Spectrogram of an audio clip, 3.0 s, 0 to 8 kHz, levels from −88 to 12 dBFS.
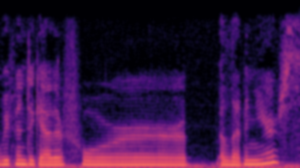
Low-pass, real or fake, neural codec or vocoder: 7.2 kHz; real; none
